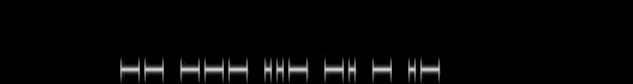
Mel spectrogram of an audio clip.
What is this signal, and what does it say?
Morse code, heard as a keyed tone, about 20 wpm, 700 Hz. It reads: MOUNTA
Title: Build A Word - 2 Letters At A Time - 8-Letter Words - 20wpm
